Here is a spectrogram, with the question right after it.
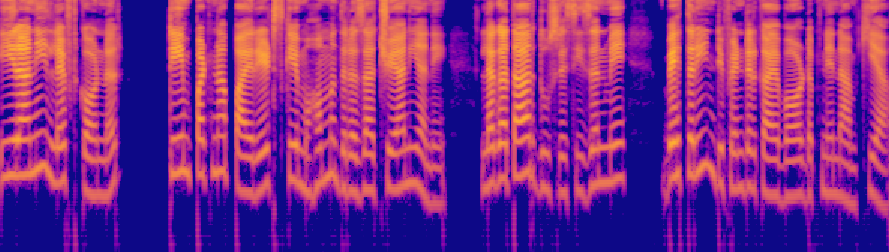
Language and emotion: Urdu, neutral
